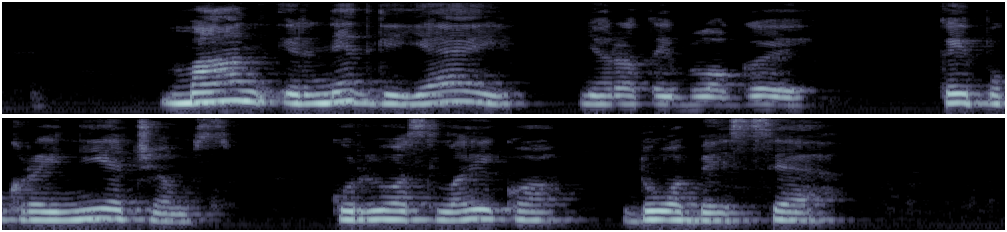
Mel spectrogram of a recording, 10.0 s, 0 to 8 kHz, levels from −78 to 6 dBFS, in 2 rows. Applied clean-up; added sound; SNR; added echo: none; none; none; none.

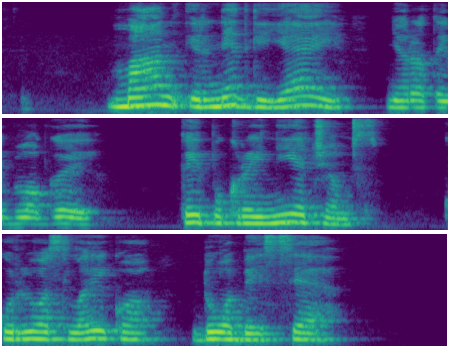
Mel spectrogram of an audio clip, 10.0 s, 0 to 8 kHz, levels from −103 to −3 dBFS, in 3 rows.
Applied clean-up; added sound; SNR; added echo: neural mask model Resemble Enhance denoiser.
